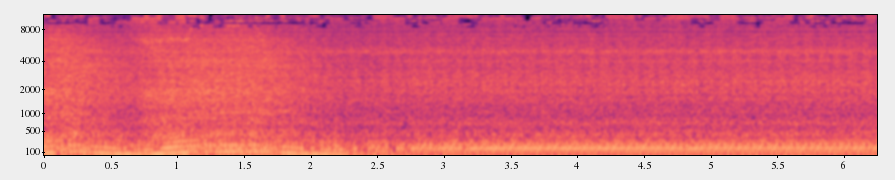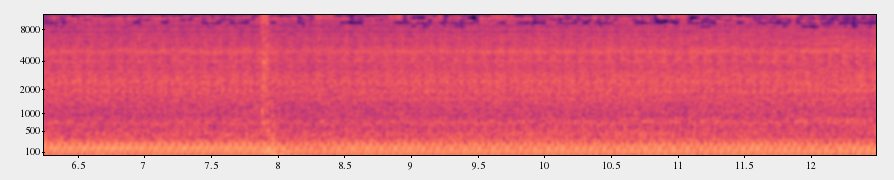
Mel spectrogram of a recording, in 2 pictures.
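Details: 1964 Plymouth Belvedere slant six, three-on-the-tree, sat about 20 years, new coil wire, running on old bad gas: brief crank and catch, then a steady, even idle with no misses or knocks, not smoking much; normal idle.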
